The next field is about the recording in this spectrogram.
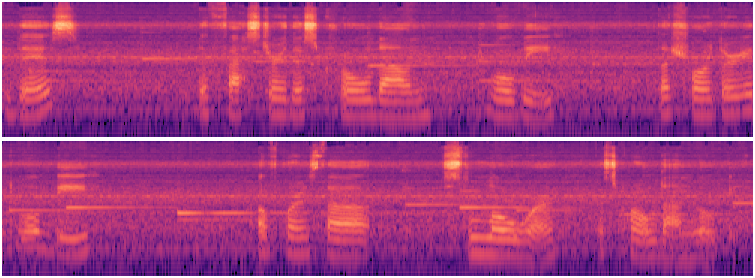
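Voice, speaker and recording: A quiet woman's voice at a very slow pace, with long, frequent pauses, ordinary pitch variation and music in the background. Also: medium pitch for a woman. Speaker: tutorial vlogger. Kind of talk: screen-recorded app tutorial. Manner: lowered, quiet voice.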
